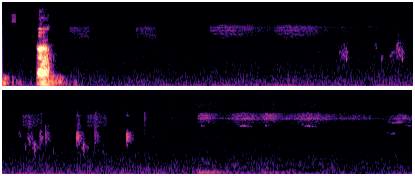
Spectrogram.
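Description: A man says "yeah", then near silence: room tone with a few faint short ticks in the middle.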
